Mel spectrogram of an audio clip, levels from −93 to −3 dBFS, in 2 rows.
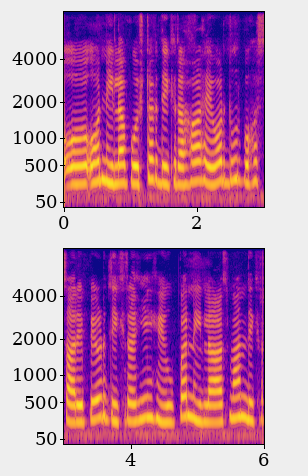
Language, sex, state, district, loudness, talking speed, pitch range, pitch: Hindi, female, Punjab, Pathankot, -14 LUFS, 200 wpm, 240-280 Hz, 255 Hz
